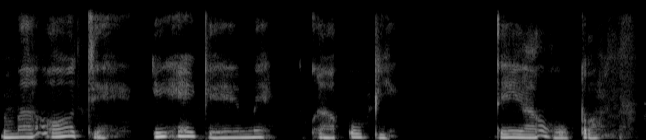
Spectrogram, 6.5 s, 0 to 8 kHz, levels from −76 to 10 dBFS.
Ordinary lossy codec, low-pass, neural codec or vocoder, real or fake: none; 7.2 kHz; codec, 16 kHz, 4 kbps, X-Codec, HuBERT features, trained on general audio; fake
